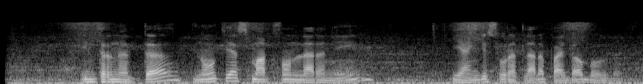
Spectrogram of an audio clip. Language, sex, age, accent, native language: Uzbek, male, 25-34, Toshkent shahri, Uzbek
